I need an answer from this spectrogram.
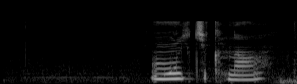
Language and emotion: Russian, sad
